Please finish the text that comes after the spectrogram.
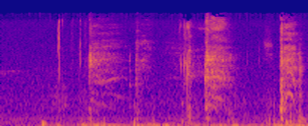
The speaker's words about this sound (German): und ich rede mich mal in meinen Husten hinein. So ein Mist.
